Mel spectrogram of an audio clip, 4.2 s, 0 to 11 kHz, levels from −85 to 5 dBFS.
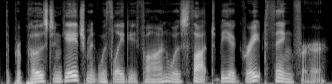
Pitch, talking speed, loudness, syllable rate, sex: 120 Hz, 215 wpm, -20 LUFS, 5.3 syllables/s, male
